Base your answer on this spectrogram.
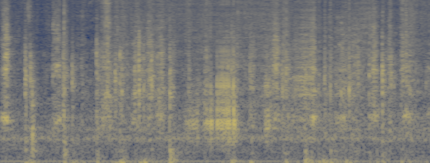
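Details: Long-haired Chihuahua playing catch me if you can, panting in quick, uneven breathy bursts with scuffling noises between them.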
